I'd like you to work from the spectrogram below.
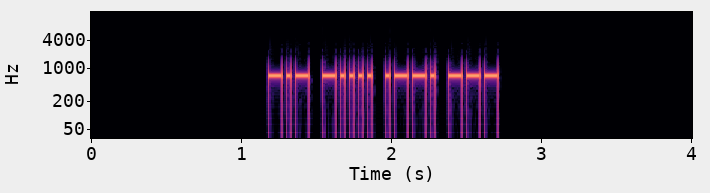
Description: Morse code, heard as a keyed tone, about 40 wpm, 700 Hz. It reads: K6PO
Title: Easy Call Signs Repeated 2x - 40wpm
